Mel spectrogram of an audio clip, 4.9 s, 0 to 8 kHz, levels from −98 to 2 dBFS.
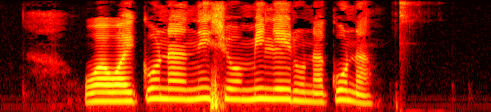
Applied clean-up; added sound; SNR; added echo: none; Tambourine; 19 dB; none.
